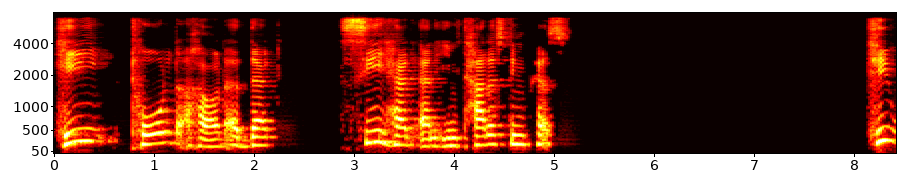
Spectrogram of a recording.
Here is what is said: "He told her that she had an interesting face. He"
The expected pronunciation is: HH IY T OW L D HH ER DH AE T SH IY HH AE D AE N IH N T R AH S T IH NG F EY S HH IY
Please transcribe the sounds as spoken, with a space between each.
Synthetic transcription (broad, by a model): HH IY T OW L D HH ER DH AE T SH IY HH AE D AE N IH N T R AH S T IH NG P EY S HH IY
